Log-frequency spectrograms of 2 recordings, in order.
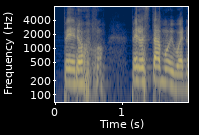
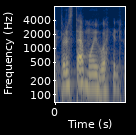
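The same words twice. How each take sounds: First: Riendo. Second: Said in the usual way. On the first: Real, not acted. Laughing while judging the meme.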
